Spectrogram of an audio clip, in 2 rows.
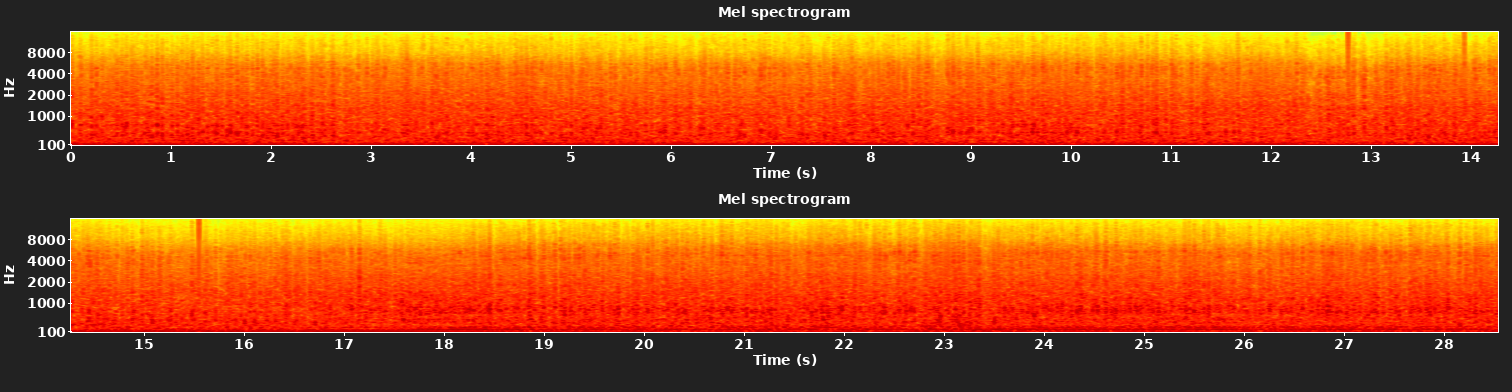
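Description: Cessna L-19 Bird Dog tow plane's six-cylinder air-cooled piston engine and propeller running steadily under power while towing a glider, heard inside the cabin with wind noise. The engine note steps slightly lower about halfway through.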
